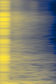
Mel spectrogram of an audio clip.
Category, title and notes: Sound effects > Objects / House appliances
FOLYMisc-Blue Snowball Microphone, CU Snap, Candy Cane Nicholas Judy TDC
A candy cane snap.
Blue-Snowball, candy-cane, foley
